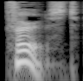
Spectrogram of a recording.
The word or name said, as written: first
